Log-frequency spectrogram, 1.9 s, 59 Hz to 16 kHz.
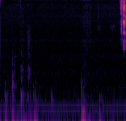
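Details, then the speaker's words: Soft low thumps at about 87 beats a minute, the presenter's own heart heard through a stethoscope on a 3Dio binaural microphone, pounding harder after sugary cashew yogurt; normal heart sounds. "I just drink some liquid cashew yogurt which has a lot of sugar so and thinking about it made my heart pound louder"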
